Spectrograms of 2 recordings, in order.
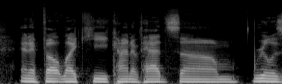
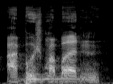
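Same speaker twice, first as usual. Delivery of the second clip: mock Southern accent; 2 semitones lower than usual. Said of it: "I made it Southern".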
